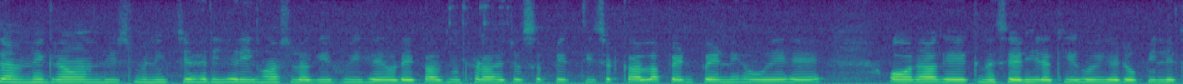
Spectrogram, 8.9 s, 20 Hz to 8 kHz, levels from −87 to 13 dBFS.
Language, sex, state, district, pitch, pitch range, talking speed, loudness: Hindi, female, Haryana, Charkhi Dadri, 245 Hz, 240-250 Hz, 225 wpm, -16 LUFS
